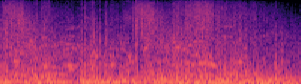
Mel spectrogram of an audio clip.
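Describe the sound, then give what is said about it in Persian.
Enemy mortar shells explode one after another on the roof of a bunker and around it in a dense, unbroken barrage. Heavy booms blur into a loud, constant roar of rumbling blasts that barely lets up over a few seconds. “خمپاره‌های دشمن یکی پس از دیگری بر سقف و اطراف سنگر فرود می‌آمد.”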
